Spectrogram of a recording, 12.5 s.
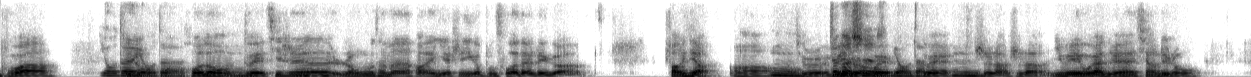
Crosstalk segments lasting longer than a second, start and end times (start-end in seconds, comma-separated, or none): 1.2-3.4, 7.7-9.9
